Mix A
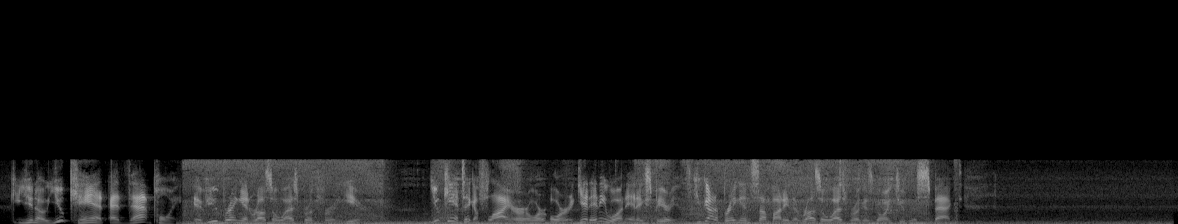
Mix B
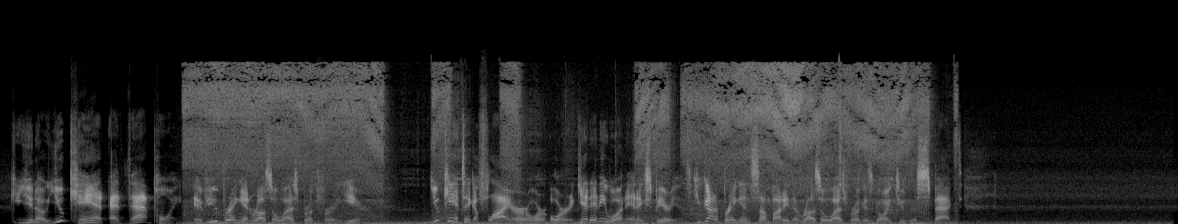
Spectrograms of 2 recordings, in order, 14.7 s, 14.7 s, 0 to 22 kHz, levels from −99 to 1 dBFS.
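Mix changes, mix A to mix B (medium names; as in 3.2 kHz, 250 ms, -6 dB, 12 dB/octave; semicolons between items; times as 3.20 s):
background -3.5 dB; master: remove brick-wall FIR low-pass 6.3 kHz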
